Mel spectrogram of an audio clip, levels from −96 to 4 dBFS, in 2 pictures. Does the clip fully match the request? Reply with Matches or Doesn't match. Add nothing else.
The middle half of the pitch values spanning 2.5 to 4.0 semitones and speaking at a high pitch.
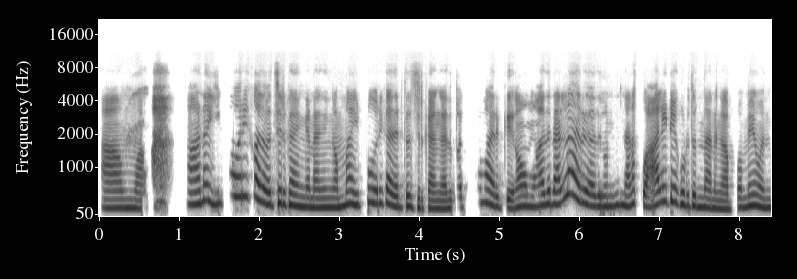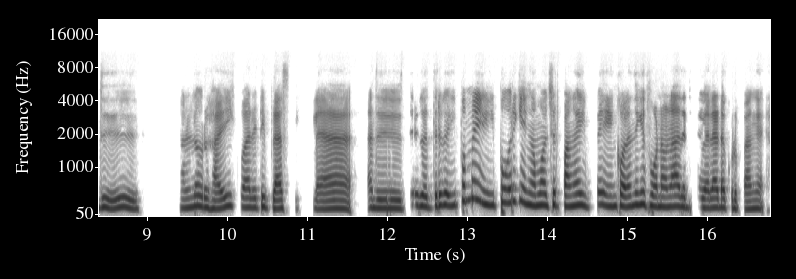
Doesn't match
